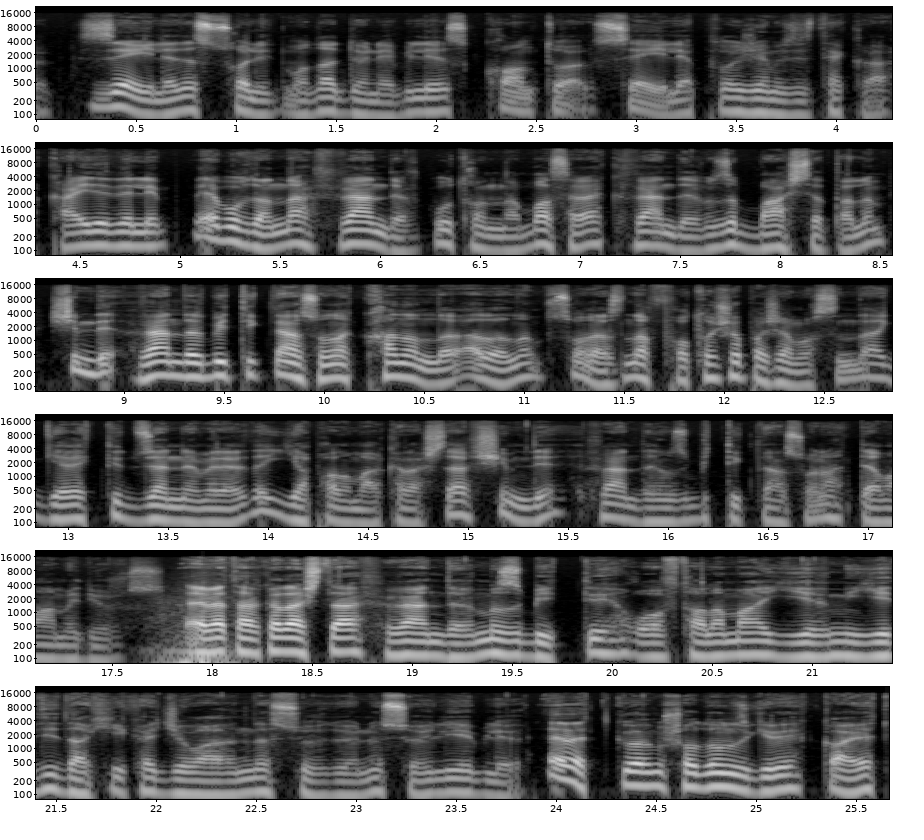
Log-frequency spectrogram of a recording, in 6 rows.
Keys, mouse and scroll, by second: 0.1 z, 1.0 click, 1.4 scroll up 1, 2.7 ctrl+s, 5.1-7.3 drag, 9.0 scroll down 1, 9.6 scroll down 3, 18.3 middle click, 22.2 ctrl+space, 22.8 scroll up 2, 23.3 middle click.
